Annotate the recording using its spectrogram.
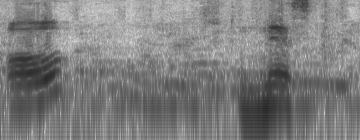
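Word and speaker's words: honest: लेकिन ऐसा बिल्कुल नहीं है क्योंकि इसको हम लोग लिखते हैं ऐसे ओ नेस्ट मैन तो यहां पे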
